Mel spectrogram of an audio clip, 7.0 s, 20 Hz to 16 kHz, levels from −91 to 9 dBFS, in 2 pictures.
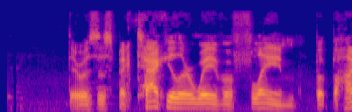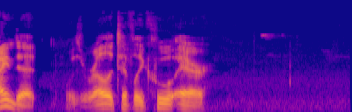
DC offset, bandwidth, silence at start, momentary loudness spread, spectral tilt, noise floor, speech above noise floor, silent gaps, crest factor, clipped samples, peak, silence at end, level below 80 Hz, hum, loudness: under 0.1%; 11.5 kHz; 0.7 s; 11 LU; -4.5 dB/octave; -63 dBFS; 41 dB; none; 24 dB; under 0.1%; 0 dBFS; 1.5 s; -64 dBFS; none; -22 LUFS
